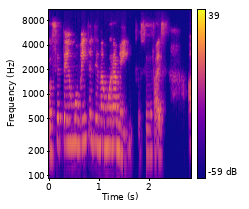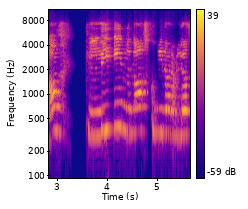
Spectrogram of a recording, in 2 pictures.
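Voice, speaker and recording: A voice at a moderate pace whose pitch swings very widely. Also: woman. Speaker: Brazilian immigrant in Italy. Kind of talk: casual interview. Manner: animated.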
